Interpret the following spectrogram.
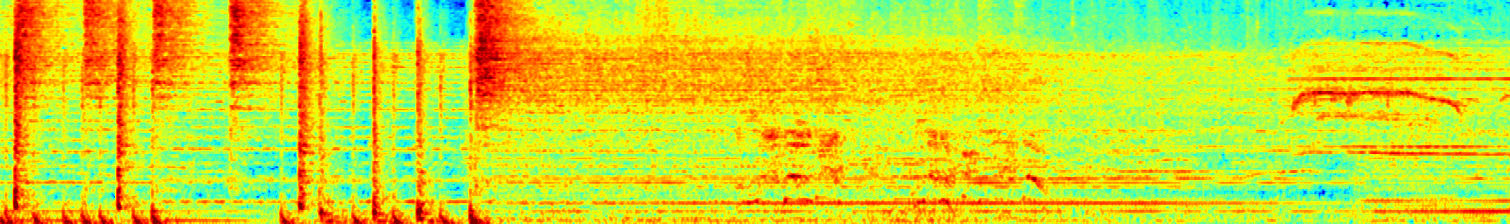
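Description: Live metal drumming heard close to the kit, a Mayfish custom kit with a DW copper snare: heavy, rapid drum and cymbal hits for about the first five seconds. Then the drumming stops and a sustained band drone rings on at a lower level.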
